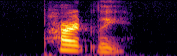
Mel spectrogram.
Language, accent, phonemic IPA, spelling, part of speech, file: English, US, /ˈpɑɹtli/, partly, adverb, En-us-partly.ogg
- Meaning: In part, or to some degree, but not completely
